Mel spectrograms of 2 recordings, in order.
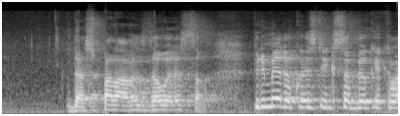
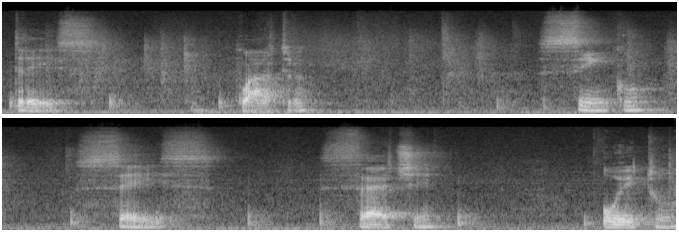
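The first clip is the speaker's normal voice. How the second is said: low, soft count with long pauses; counting to oneself; 8 semitones lower, 9 dB quieter, much slower than usual. Real, not acted. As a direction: count off slowly under your breath.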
